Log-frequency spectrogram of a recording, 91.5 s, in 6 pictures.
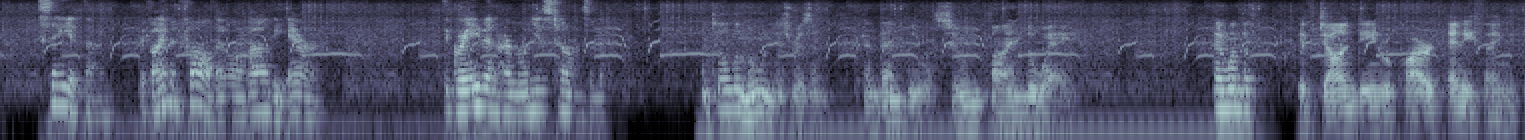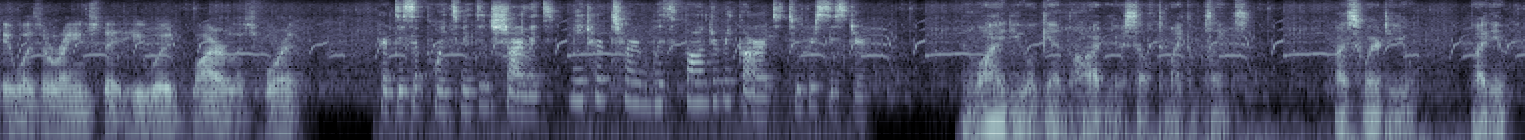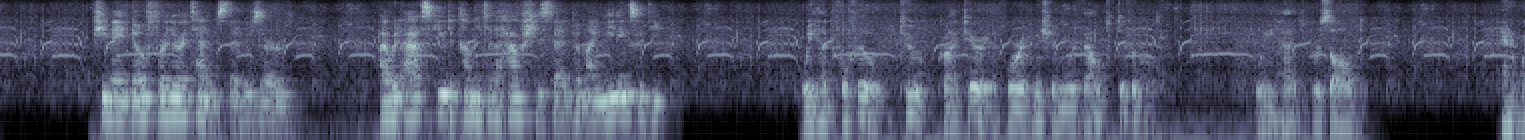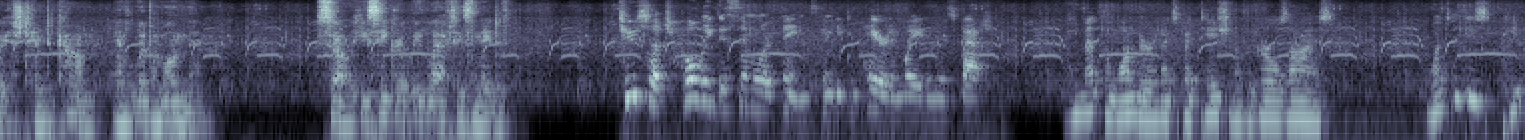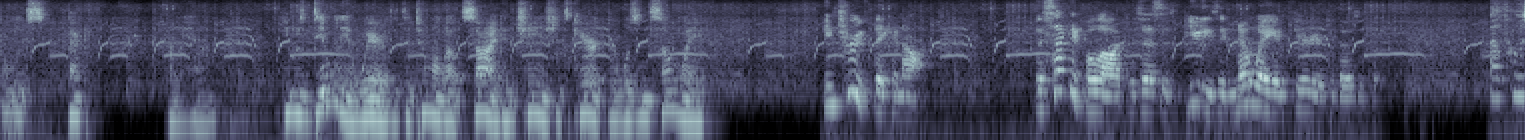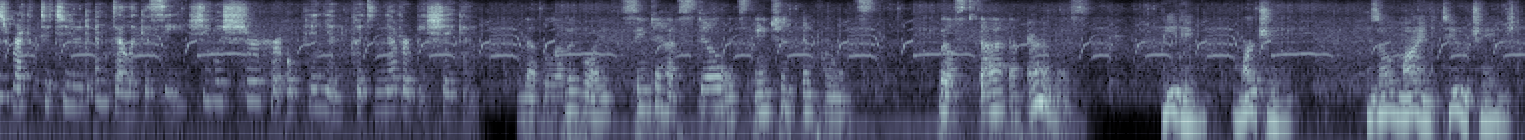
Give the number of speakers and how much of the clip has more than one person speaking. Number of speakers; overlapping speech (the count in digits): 10, no overlap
